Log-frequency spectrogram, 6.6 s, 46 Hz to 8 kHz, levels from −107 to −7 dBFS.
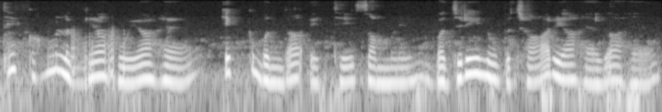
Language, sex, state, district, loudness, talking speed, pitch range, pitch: Punjabi, female, Punjab, Pathankot, -16 LUFS, 125 wpm, 180-235 Hz, 200 Hz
